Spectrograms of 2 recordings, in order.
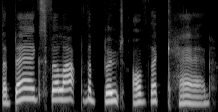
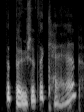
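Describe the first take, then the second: First: Slow, careful read-aloud of the sentence; steady storybook reading. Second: Mock-puzzled echo, rising at the end; playfully confused query to the class; puzzled question. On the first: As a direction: read it out slowly for the class. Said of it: "This particular sentence says". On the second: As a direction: repeat it as if the phrase makes no sense. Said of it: "That's a bit of a strange thing to say". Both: Shown as a demonstration.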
